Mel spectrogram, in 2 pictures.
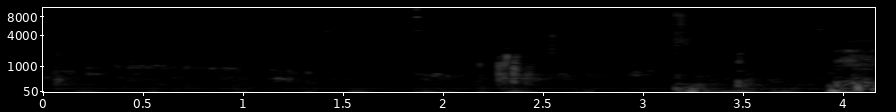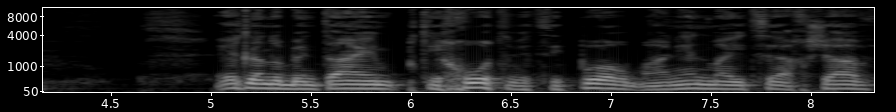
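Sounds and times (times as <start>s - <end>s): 
person gulping water: 0.1s - 4.0s
speech: 5.0s - 8.2s.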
